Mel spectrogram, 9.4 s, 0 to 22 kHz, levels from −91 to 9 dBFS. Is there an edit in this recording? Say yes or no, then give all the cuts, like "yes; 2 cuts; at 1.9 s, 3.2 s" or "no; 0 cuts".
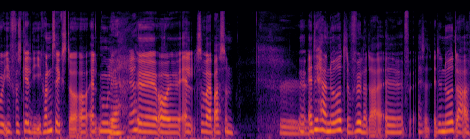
yes; 1 cut; at 8.3 s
